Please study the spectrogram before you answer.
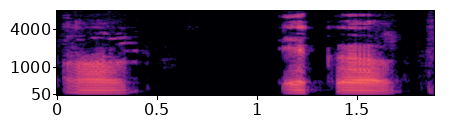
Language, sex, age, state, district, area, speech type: Hindi, male, 18-30, Rajasthan, Bharatpur, rural, spontaneous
